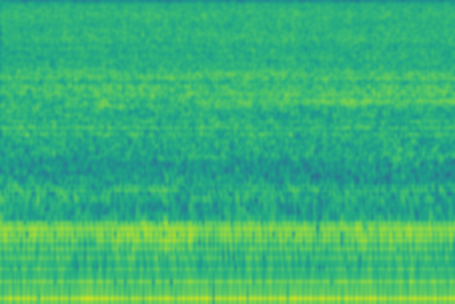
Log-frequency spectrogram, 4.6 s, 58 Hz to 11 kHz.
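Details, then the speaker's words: Generac 8kW standby generator, first start, converted to propane, run on manual with no load as on exercise: steady even low drone, unchanging pitch, no knocks or surging, smooth idle. "sounds pretty good. That's what it'll sound like on exercise. That's not a load."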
